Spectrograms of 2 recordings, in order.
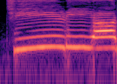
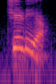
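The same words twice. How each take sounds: First: The i vowels are drawn out long. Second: The i vowels are quick and short. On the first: The speaker calls it wrong. "चिड़िया नहीं बोला है मैंने, यानी बड़ी ई की मात्रा नहीं बोली है" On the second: The speaker calls it right. "ई है वो जल्दी भी आ रही है और थोड़ी छोटी ध्वनि"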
